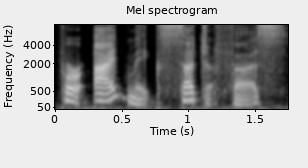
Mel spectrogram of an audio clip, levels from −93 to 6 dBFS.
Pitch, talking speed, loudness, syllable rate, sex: 190 Hz, 205 wpm, -20 LUFS, 3.6 syllables/s, female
